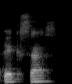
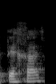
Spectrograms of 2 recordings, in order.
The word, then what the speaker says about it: Texas: con ese mismo ejemplo cuando gente aquí en España te pronuncia Texas en vez de Tejas verdad o incluso te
